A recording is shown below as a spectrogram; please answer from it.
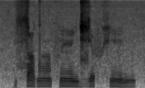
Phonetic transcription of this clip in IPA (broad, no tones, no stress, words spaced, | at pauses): sʲʌdˤõfɛ̃ d͡ʑɛfxẽŋ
